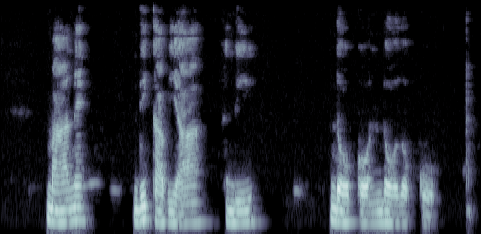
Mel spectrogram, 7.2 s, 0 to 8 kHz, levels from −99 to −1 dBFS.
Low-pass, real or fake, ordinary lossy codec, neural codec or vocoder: 7.2 kHz; real; Opus, 64 kbps; none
